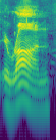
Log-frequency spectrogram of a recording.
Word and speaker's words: Iran: It's pronounced Iran.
